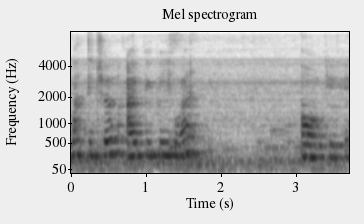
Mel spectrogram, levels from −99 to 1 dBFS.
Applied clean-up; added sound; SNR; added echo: none; none; none; reverberation time 0.6 s.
